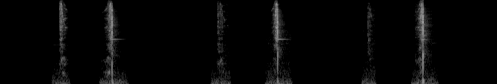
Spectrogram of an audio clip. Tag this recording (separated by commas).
Scissors, home sounds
